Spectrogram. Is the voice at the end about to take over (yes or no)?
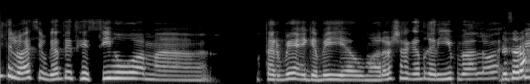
yes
